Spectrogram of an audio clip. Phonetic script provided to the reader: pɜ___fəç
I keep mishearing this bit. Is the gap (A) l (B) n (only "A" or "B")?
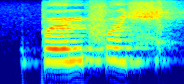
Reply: B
